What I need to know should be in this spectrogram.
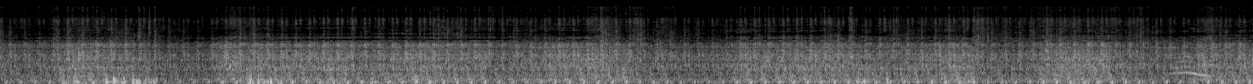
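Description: A boat engine chugs rapidly and steadily.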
